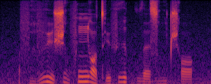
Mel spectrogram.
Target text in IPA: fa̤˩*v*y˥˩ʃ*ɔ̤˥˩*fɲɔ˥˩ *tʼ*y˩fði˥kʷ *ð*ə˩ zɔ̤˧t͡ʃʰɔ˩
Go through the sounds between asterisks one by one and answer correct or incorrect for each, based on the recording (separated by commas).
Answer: correct, correct, correct, correct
